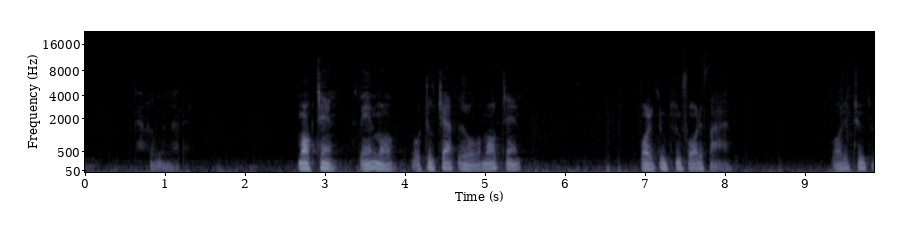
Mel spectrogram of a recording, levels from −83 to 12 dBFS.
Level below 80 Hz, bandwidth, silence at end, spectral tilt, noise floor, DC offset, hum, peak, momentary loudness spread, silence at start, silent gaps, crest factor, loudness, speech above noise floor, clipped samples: -56 dBFS; 13 kHz; 0 s; -7.5 dB/octave; -64 dBFS; under 0.1%; none; -18 dBFS; 22 LU; 0 s; none; 24 dB; -40 LUFS; 26 dB; under 0.1%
